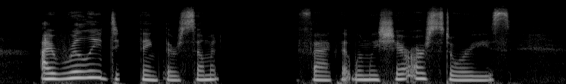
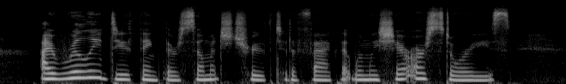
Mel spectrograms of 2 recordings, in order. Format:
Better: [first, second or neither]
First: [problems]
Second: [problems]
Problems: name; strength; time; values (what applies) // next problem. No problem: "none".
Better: second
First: audio cutting out; at 1 s and at 2 s for 0.5 s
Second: none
